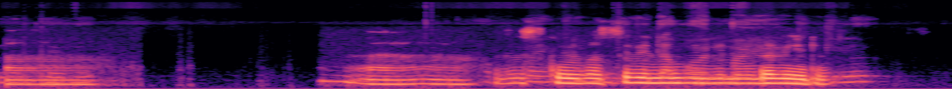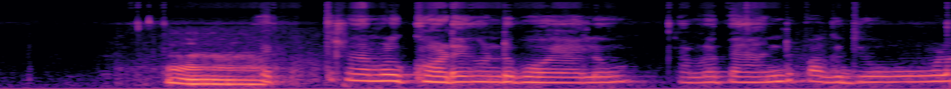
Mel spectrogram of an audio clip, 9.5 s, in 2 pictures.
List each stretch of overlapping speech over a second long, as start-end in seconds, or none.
2.4-4.2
